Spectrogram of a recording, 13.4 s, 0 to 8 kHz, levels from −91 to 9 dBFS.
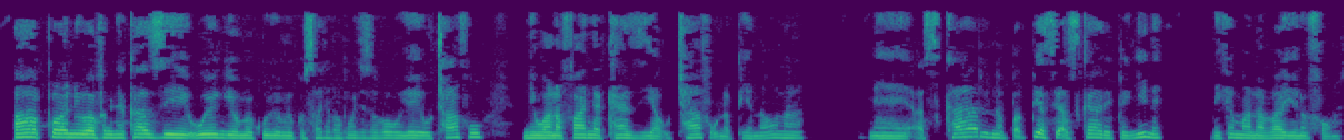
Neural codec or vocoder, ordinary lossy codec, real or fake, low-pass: codec, 16 kHz, 4 kbps, FreqCodec, larger model; MP3, 32 kbps; fake; 7.2 kHz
